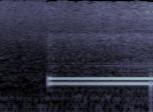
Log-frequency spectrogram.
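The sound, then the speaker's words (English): A telephone line sounds a single steady, mid-pitched electronic tone that begins abruptly after a brief moment of low hum and holds unbroken to the end. “That's the White House ringing now.”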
